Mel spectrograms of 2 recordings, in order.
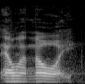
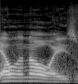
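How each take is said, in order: First: The word ends without any S sound. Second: The word ends with an audible S sound. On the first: The speaker calls it right. "Drop the S, okay? It's Illinois" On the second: The speaker calls it wrong. "If you say Illinois, we don't pay any attention"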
